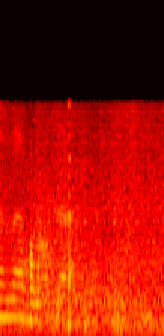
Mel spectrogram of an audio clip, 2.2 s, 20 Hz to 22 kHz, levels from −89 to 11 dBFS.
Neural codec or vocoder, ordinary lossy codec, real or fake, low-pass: codec, 24 kHz, 0.9 kbps, WavTokenizer, medium speech release version 2; none; fake; 7.2 kHz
